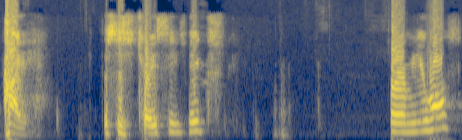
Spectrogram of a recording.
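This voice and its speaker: A man's voice: high-pitched, animated, takes it slowly, low-quality recording. A man joining a meeting remotely as an applicant, giving brief, polite answers over choppy, breaking-up video call audio.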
